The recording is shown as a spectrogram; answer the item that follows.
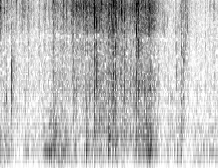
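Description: Crinkling and rustling of a fabric shipping bag being handled: a run of small irregular crackles that dies away near the end.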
